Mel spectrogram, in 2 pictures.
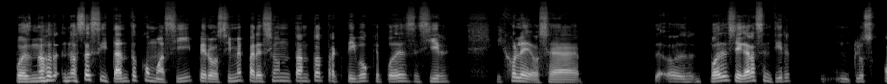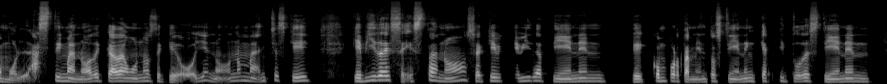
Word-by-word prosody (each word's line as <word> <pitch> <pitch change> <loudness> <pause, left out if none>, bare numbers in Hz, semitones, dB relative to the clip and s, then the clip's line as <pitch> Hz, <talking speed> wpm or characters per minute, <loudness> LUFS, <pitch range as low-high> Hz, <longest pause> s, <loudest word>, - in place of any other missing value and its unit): Pues 135 -1 +5
no, 155 +2 +5 0.2
no 170 +1 0
sé 220 - +7
si 185 -7 +1
tanto 145 +9 +6
como 175 -8 0
así, 155 +6 -1
pero 140 -4 +3
sí 150 +5 -1
me 180 +3 0
parece 145 +1 +2
un 170 -1 -9
tanto 160 +2 +2
atractivo 155 -3 -3
que - - -11
puedes 140 +1 -1
decir, 135 +1 -2 0.4
¡híjole! - - +3
O 110 - -2
sea, 110 -1 +2 1.3
puedes 155 +7 +4
llegar - - +9
a - - +4
sentir 155 -3 -3 0.4
incluso 135 +1 -4
como 115 -9 -6
lástima, 155 - +1
¿no? 120 +1 -2
De 160 - -4
cada 155 +2 +6
unos 145 +2 -5
de 155 - -8
que, - - -5
oye, 190 +3 -6
no, - - -11
no 175 - -10
manches, 180 +1 -6
qué 175 +3 -3 0.4
qué 150 - +2
vida 190 +5 +4
es 200 - +2
esta, 190 -3 +2
¿no? 155 +6 -4
O - - -13
sea, 145 -6 -2
¿qué 160 +2 -3
qué 150 - -4
vida 170 +1 -4
tienen?, 145 0 -4 0.2
¿qué 130 -1 -2
comportamientos 150 -4 -2
tienen?, 130 +4 -5
¿qué - - -1
actitudes 150 0 -5
tienen?, 135 +1 -2
150 Hz, 190 wpm, -27 LUFS, 135-165 Hz, 1.3 s, llegar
